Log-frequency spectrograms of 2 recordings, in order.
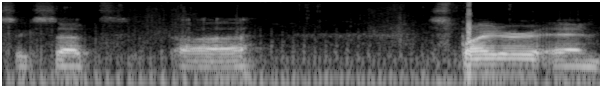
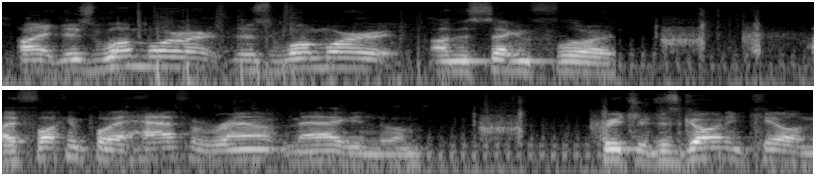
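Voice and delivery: ordinary delivery

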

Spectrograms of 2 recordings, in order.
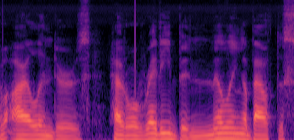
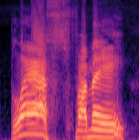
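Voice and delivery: loud, drawn-out outraged cry; slow, loud and indignant, with room to build; angry grumble; 5 semitones higher, 10 dB louder, slower than usual. A narrator's reading. Merchant condemns Lucas for sorcery, loud angry outburst. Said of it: "The merchant grumbled".

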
